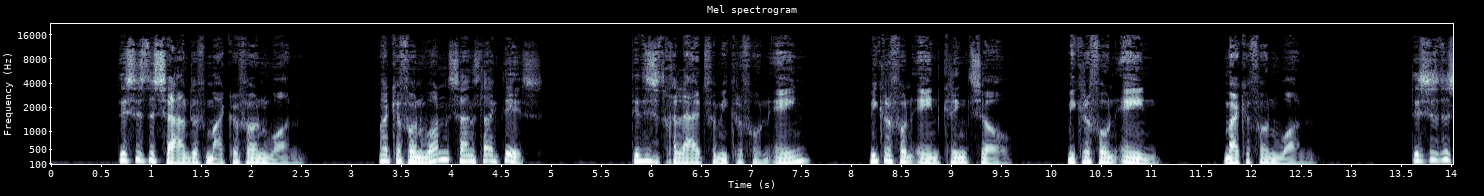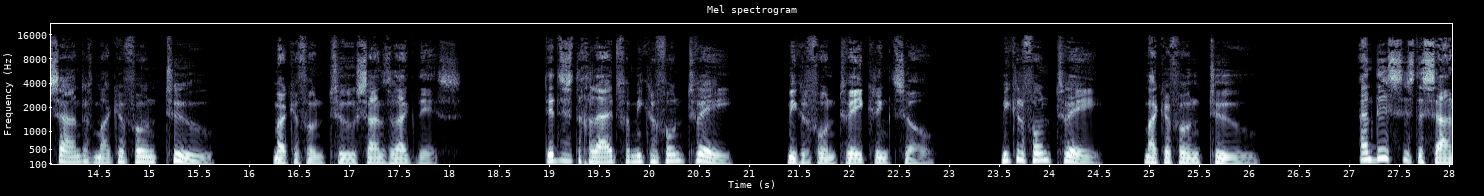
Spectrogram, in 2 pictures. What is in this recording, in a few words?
mic test; nethervoice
